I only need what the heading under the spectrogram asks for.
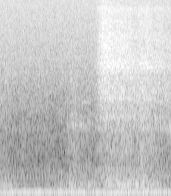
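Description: A soft, airy breath drawn through the nose, rising as a hiss after a quiet stretch and holding steady to the end, over a constant low hum.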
